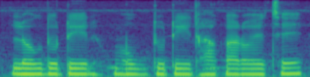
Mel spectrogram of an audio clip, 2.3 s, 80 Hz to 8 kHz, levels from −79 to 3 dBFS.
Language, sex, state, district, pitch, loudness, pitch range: Bengali, female, West Bengal, Cooch Behar, 160 Hz, -15 LUFS, 160-165 Hz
